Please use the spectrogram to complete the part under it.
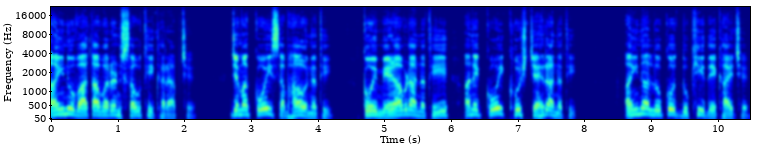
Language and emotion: Gujarati, sad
